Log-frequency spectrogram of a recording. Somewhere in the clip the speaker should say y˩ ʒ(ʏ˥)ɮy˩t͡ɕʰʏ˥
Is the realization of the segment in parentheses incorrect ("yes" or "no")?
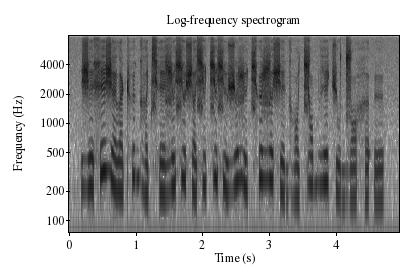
no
